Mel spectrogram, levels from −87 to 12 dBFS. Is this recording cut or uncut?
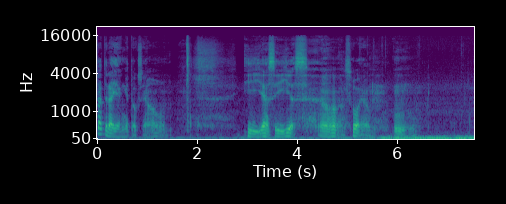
uncut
